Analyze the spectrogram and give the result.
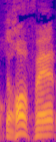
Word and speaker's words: Fraunhofer: Pues según el Instituto Fraunhofer, ¿oh? No sé si lo pronunció bien, perfecto. Fraunhofer.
